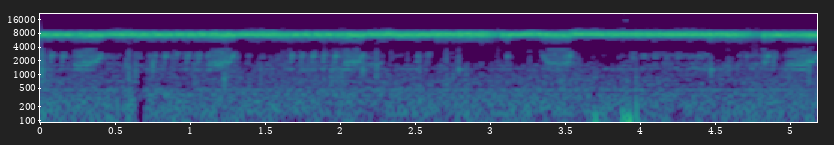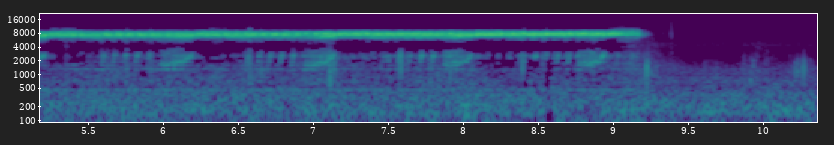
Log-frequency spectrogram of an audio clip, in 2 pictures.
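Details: A shrill, sustained cicada buzz holds for about nine seconds before stopping suddenly into near silence. Faint chirps run beneath it and a low thump is heard midway.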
